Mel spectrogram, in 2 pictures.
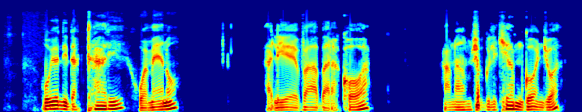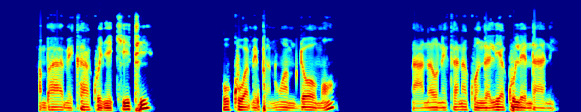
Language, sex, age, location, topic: Swahili, male, 18-24, Kisii, health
